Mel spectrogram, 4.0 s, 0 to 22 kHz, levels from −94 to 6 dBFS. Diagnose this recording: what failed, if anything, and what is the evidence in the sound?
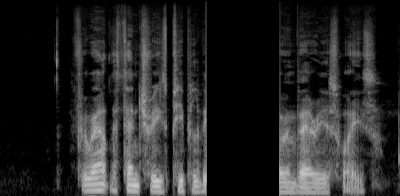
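An audio dropout to silence runs from 2.07 to 2.81 s, just after "the centuries people have". Speech stops mid-flow for about 0.74 s of silence with no room tone, a flat waveform line and a blank spectrogram column. Likely a lost input link while recording continued.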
